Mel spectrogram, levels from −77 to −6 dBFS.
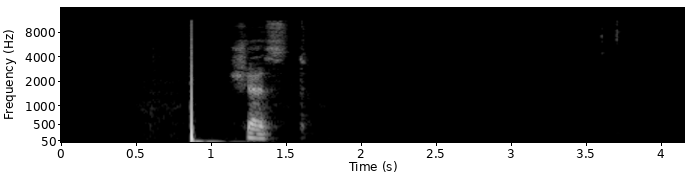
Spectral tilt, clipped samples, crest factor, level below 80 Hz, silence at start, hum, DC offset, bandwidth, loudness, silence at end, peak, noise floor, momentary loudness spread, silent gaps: -5 dB/octave; under 0.1%; 36 dB; -48 dBFS; 0.85 s; none; under 0.1%; 11.5 kHz; -31 LUFS; 2.55 s; 0 dBFS; -79 dBFS; 12 LU; none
